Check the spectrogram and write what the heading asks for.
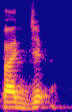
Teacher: So kita nak bunyikan makhraj dan juga sifat jim dulu. Faj, jim bila mati datang padanya sifat qalqalah, so lantunkan dulu faj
